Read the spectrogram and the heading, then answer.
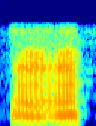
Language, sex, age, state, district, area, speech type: Manipuri, female, 60+, Manipur, Imphal East, urban, conversation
